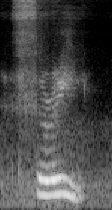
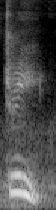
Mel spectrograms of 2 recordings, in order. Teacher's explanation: 3 is with H, with your tongue out, 3. And tree with leaves and fruits, and it's tree.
